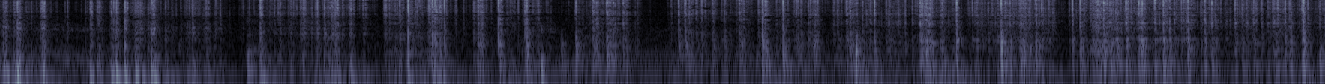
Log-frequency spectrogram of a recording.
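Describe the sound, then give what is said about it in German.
Paper being slowly torn as a trigger sound in an anti-stress installation by artist Anna Witt, a steady crackling rasp with dense, uneven little snaps and rips running for several seconds, fairly quiet, with no voices. “Langsames Zerreißen von Papier, was man gerne Trigger-Sound nennt, kursiert millionenfach im Netz, aber hier perfektioniert von der Künstlerin Anna Witt als eine Art Anti-Stress-Installation.”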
